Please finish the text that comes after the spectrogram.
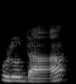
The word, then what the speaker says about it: Uludağ: No, it's called Uludağ, and it comes in the traditional flavour, which is clear, but it's a fruity citrus mix or orange.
